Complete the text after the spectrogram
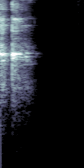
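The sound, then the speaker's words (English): Glass root beer bottles (Small Town Brewery's Not Your Father's Root Beer) clink together once in a toast, with a sharp bright ring that fades quickly into near silence. No one speaks. “Hey, salute on this root beer. Hey, cheers.”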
